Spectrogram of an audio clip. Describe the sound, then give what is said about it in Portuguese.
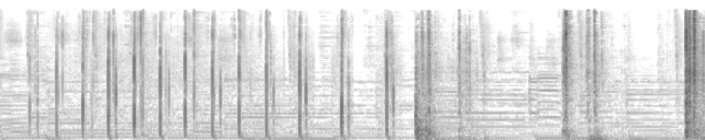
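After the doorbell rings, a girl runs to open the door: a quick, even patter of running footsteps approaches, then a louder rattling clunk like the door being opened, followed by a couple of heavy thumps. No one speaks. “Ela saiu correndo para abrir a porta.”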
